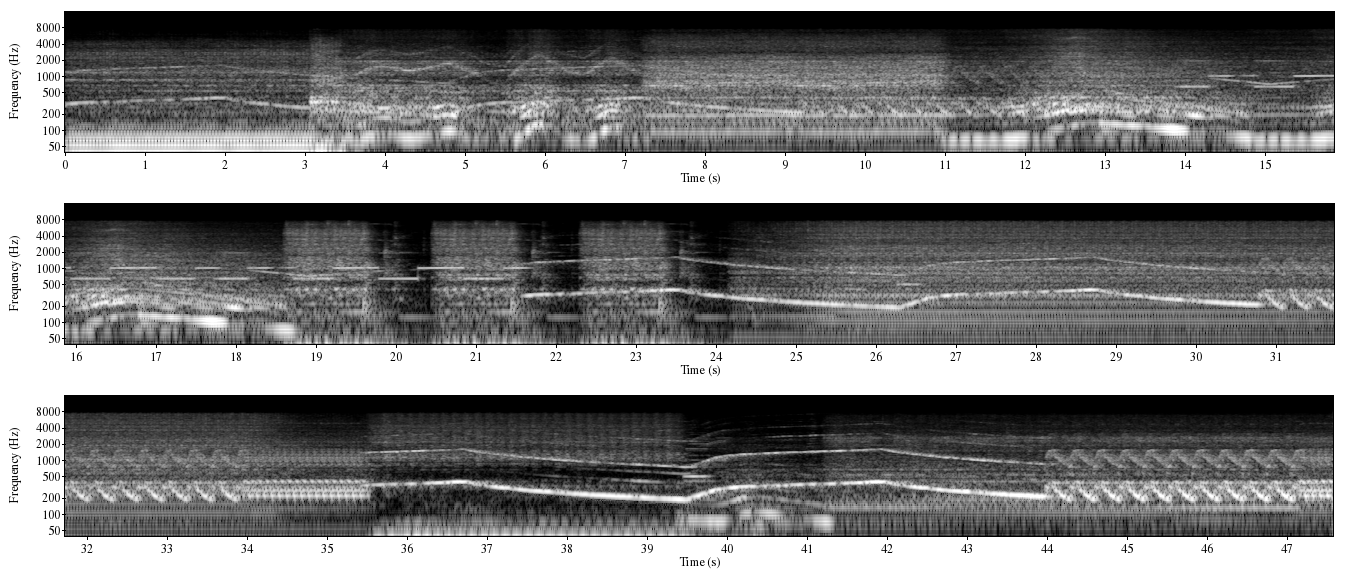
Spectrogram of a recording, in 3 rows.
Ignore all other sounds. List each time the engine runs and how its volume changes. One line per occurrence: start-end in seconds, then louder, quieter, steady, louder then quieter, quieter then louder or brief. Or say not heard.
0.0-47.5 quieter.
